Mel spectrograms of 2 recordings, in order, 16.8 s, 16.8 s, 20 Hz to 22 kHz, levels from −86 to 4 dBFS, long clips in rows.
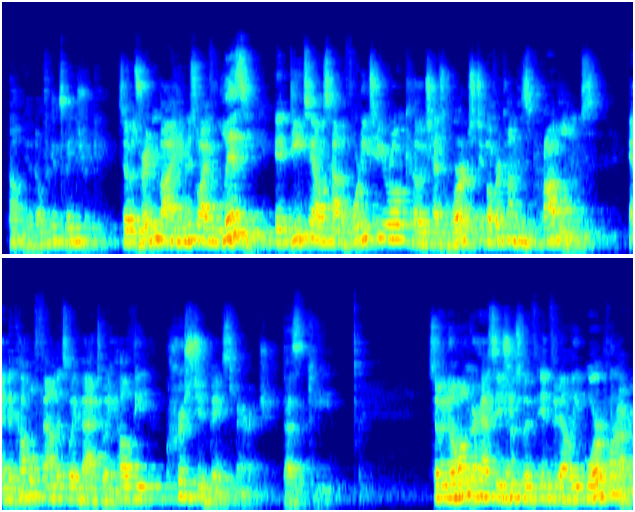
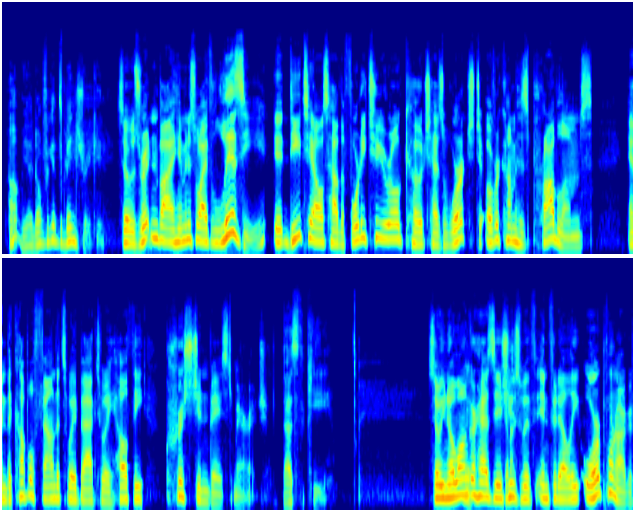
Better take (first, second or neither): second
